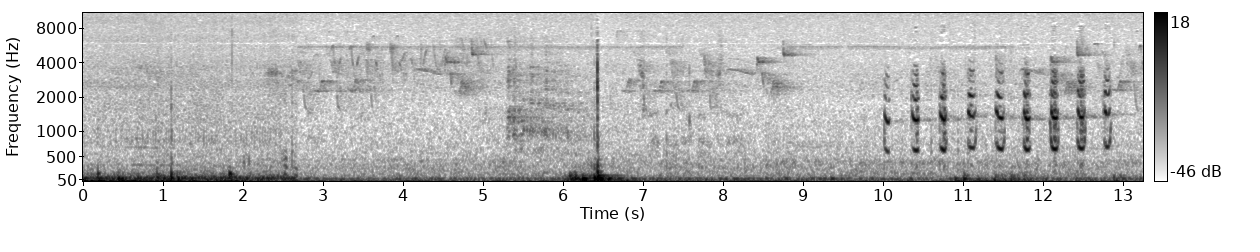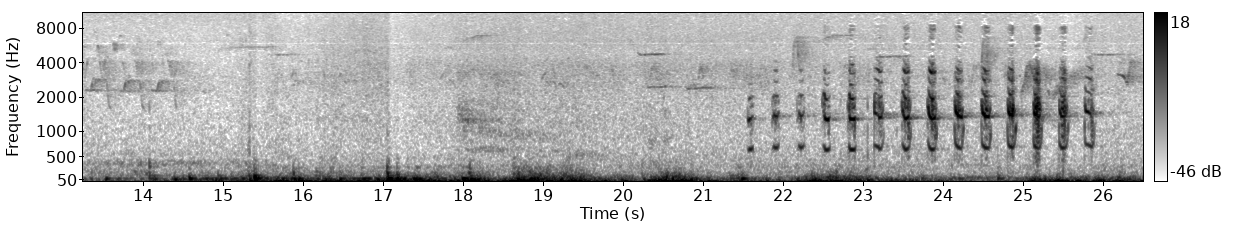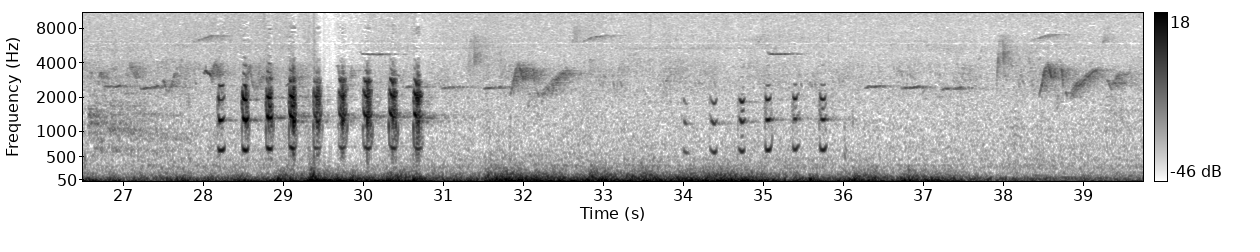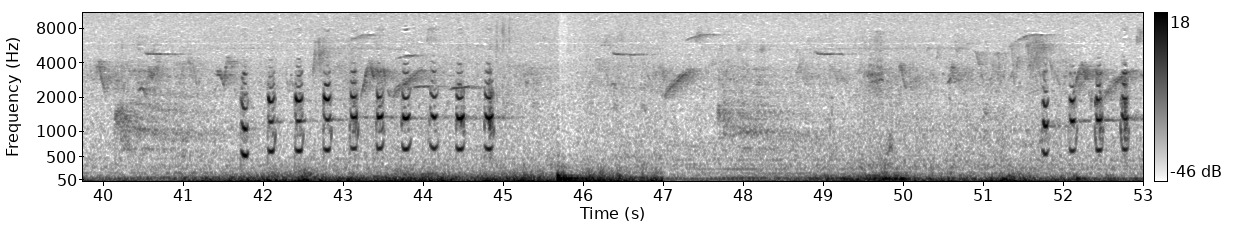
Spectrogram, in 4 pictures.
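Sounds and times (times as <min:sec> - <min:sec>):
low wind rumble: 0:00.0 - 0:53.0
faint songbird chirps: 0:02.3 - 0:17.0, 0:17.7 - 0:53.0
turkey yelping: 0:05.3 - 0:06.1, 0:10.0 - 0:12.9, 0:21.6 - 0:25.9, 0:28.2 - 0:30.8, 0:41.7 - 0:45.0, 0:51.7 - 0:52.9.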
